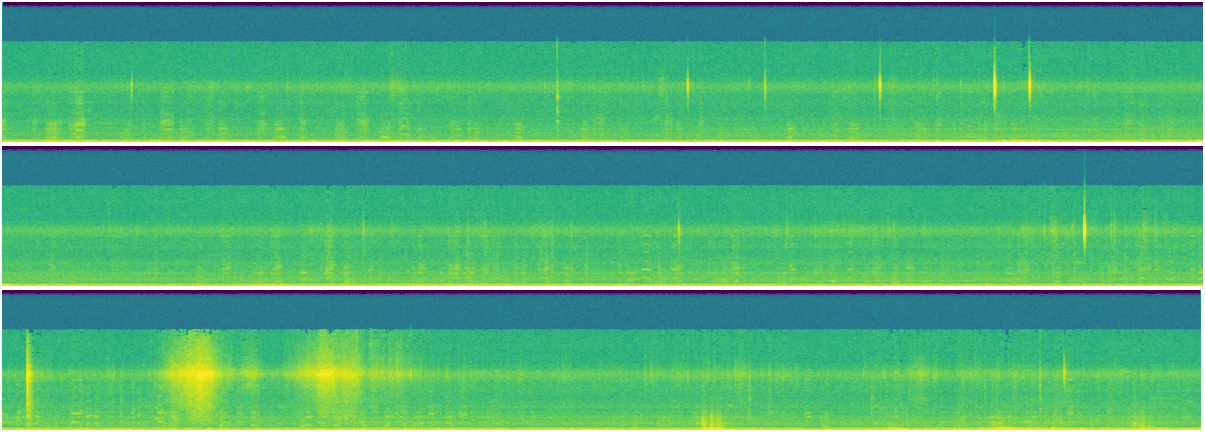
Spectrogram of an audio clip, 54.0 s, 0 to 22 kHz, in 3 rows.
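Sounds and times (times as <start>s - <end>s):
train rumbling at speed: 0.0s - 54.0s
train bumps: 13.7s - 15.7s, 45.4s - 48.4s, 49.1s - 53.6s.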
